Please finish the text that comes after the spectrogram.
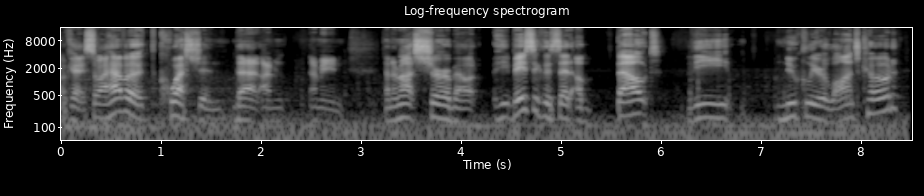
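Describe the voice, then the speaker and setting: A male gamer with a fairly high, bright voice gives casual let's play commentary. He thinks aloud informally, with faint noise in the background. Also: normal speed. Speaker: gaming video host.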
